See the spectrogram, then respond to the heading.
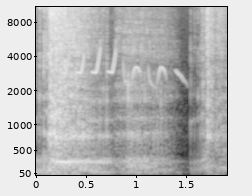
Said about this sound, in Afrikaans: Maar toe hoor sy die leeu brul van pyn en woede.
